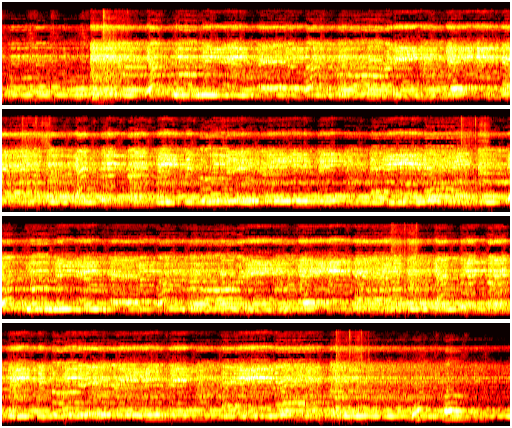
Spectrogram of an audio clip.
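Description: Rockin Singing Bass animatronic fish plaque playing a song through its small built-in speaker: recorded singing with backing music, thin and tinny with almost no bass.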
